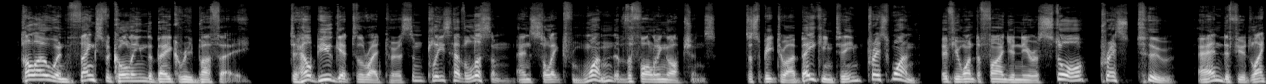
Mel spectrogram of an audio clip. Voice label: NZ PHONE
